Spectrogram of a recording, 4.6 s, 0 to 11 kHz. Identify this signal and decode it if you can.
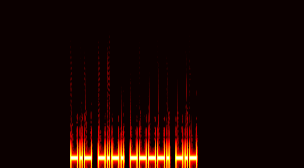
Morse code, heard as a keyed tone, about 34 wpm, 700 Hz. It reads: KC9K
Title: Call Signs Repeated 2x - 35wpm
